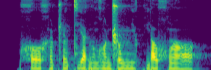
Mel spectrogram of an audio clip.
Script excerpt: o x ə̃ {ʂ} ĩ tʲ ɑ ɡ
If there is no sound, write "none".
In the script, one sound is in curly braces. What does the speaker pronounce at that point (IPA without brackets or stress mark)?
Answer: ʈ͡ʂ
